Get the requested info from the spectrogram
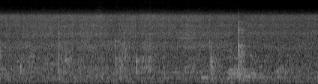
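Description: Onion-tomato masala sizzling in oil in a pressure cooker, stirred with a wooden spatula that scrapes and knocks against the pan. The sizzle is a steady hiss under scattered clicks, with the sharpest knock about three seconds in.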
